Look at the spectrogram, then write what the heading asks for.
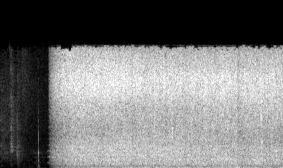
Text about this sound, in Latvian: Mierīgs jūras vējš un viļņu šalkoņi šķietami neliecina par katastrofu, ko Liepājas notekūdeņa attīrīšanas iekārtas piedzīvoja svētdien.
